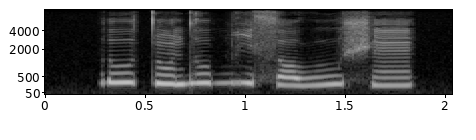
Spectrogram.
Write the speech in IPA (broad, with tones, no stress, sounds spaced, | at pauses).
ɾ o˦ t ɔ̃˧ d o˦ b i˦˨ s ɔ˨ w u˨˦ ʃ ɛ̃˧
